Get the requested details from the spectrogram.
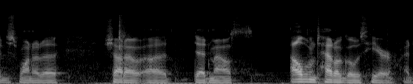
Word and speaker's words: Deadmau5: Deadmau5.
